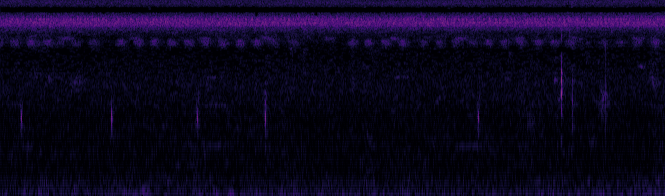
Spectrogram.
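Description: Faint insect noise: a steady high-pitched buzz that pulses quickly, over a low rumble, with a few short, faint chirps scattered through.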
